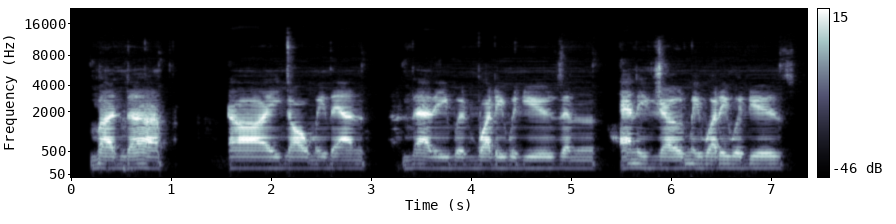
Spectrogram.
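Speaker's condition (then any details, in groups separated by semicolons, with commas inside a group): Total laryngectomy; total laryngectomy, laryngeal cancer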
